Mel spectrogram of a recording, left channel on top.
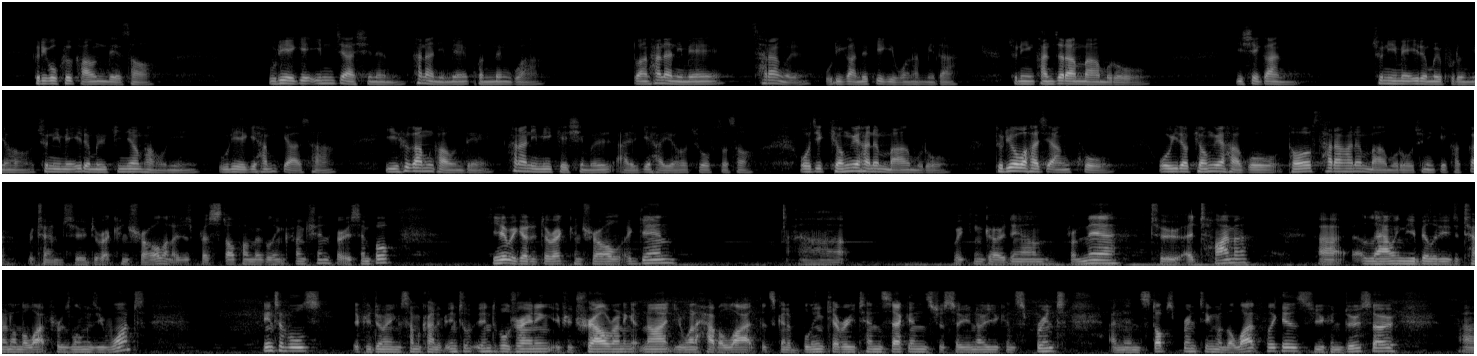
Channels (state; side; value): different; both; correlation 0.00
